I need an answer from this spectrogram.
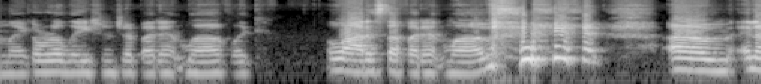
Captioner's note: laughs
